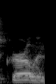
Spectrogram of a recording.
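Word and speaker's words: ghrelin: yeah through um some I still don't know how to pronounce gin is how I call it it's a weird g h re l i n but that's what makes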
